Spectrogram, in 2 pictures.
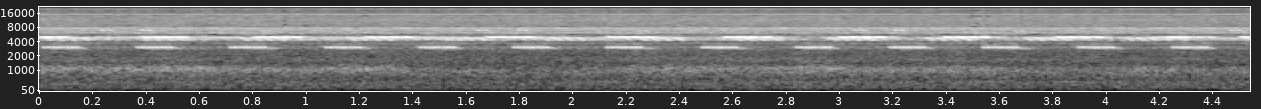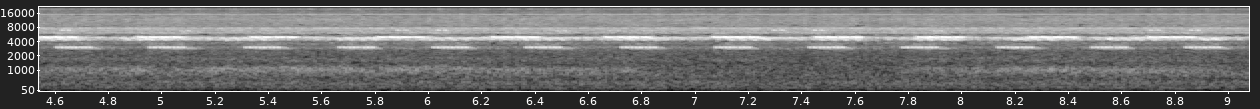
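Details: Crickets calling in a dark forest at night, producing quick evenly spaced high chirps without pause across nine seconds, backed by a continuous thin insect whine and a faint lower rumble.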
